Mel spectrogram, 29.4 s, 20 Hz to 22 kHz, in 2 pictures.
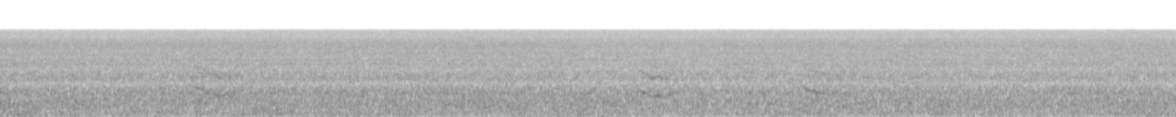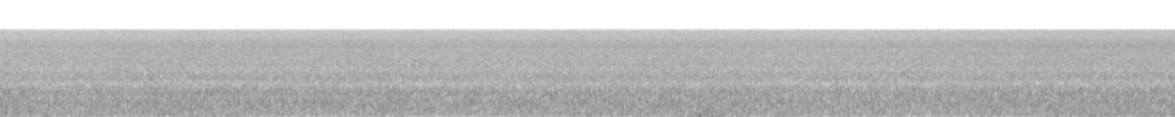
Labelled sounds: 8.1	8.4	killer whale, offshore, 1.3 to 1.6 kHz

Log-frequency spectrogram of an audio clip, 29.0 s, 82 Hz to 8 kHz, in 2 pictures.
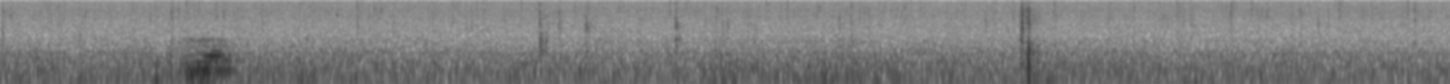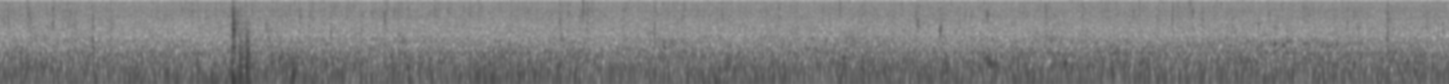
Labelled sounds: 1.9	2.2	humpback whale, 0.81 to 1.0 kHz

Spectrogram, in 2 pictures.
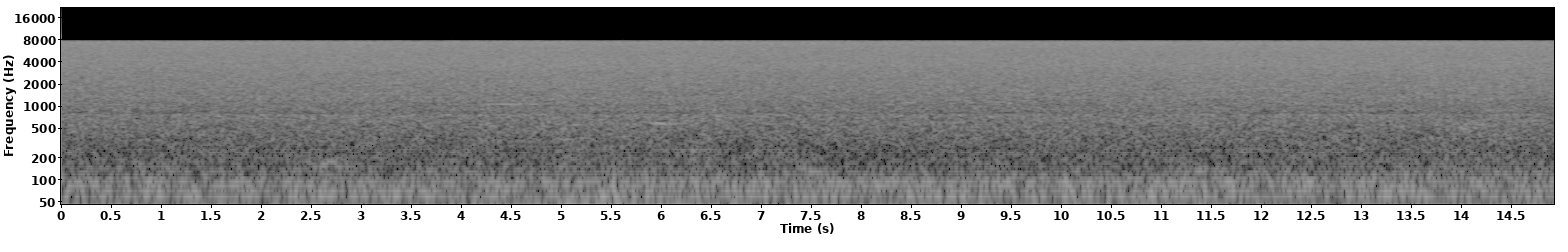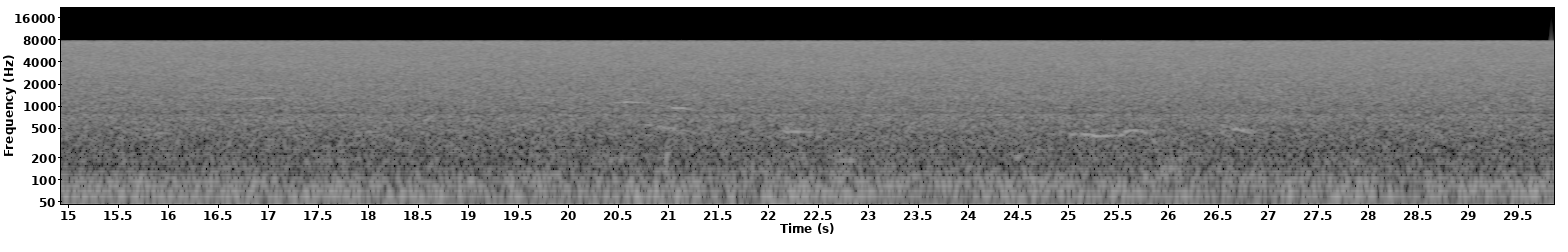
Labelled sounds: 4.4	4.7	humpback whale, 1.0 to 1.1 kHz

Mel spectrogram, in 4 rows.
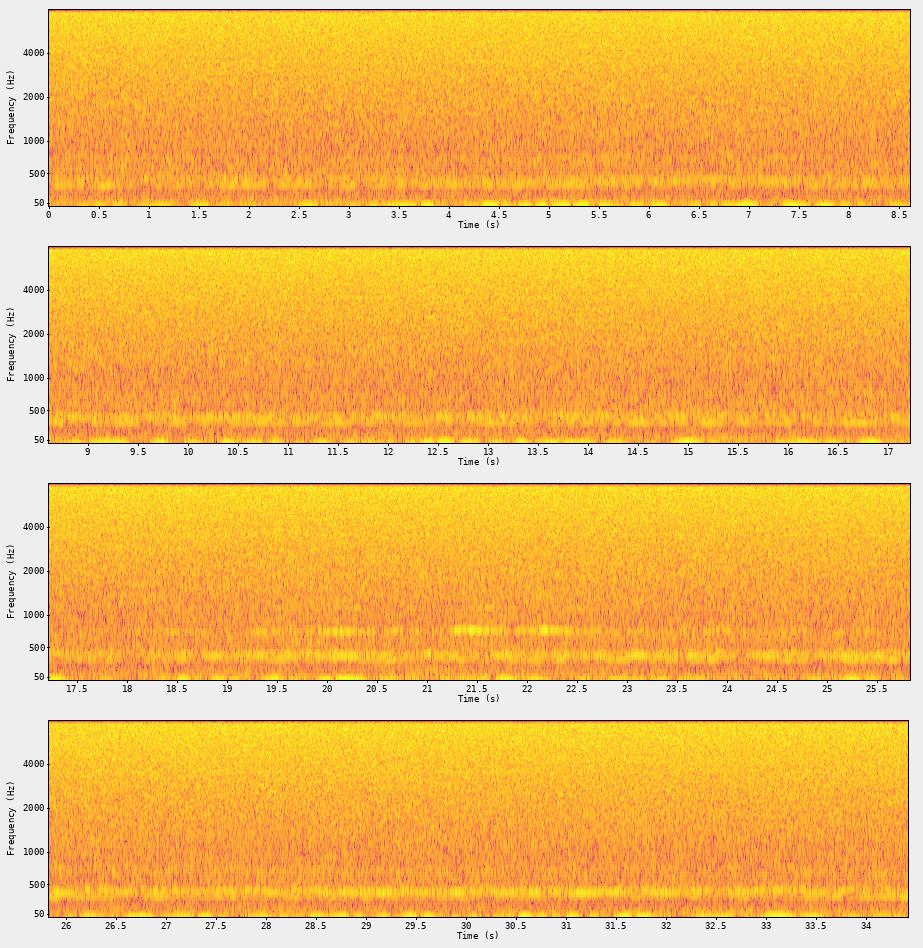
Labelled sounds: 21.3	21.6	vessel noise, 0.80 to 0.86 kHz

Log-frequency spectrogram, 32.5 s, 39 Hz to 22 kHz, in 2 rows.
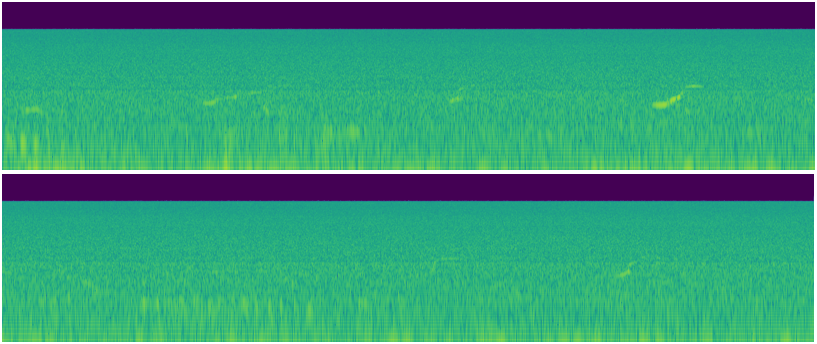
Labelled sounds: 13.7	14.0	humpback whale, 0.86 to 1.1 kHz

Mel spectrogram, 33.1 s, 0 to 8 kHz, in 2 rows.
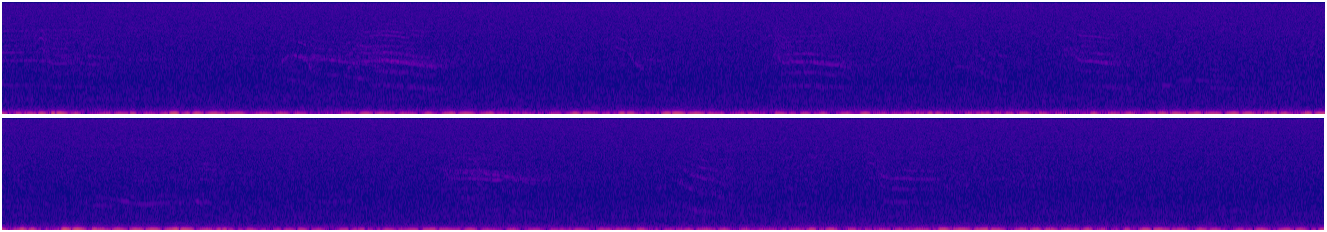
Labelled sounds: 0.6	0.8	killer whale, Bigg's (transient), 1.4 to 1.5 kHz
3.5	5.6	killer whale, Bigg's (transient), 1.1 to 3.6 kHz
9.6	10.6	killer whale, Bigg's (transient), 1.2 to 2.0 kHz
13.4	14.0	killer whale, Bigg's (transient), 1.4 to 3.4 kHz
22.1	23.0	killer whale, Bigg's (transient), 1.4 to 2.0 kHz
25.1	25.6	killer whale, Bigg's (transient), 1.3 to 1.7 kHz
27.5	28.3	killer whale, Bigg's (transient), 1.4 to 1.7 kHz

